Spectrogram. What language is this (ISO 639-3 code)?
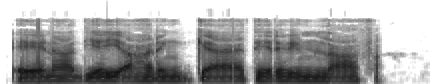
div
